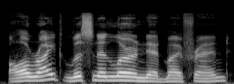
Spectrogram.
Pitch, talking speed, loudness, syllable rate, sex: 165 Hz, 205 wpm, -16 LUFS, 4.2 syllables/s, male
